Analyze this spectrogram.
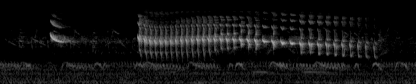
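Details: Water thick-knee recorded at 09:09 on 25 December 2021 at Gowrie dam, Djuma Game Reserve, Sabi Sand Wildtuin, South Africa: one sharp high whistle, then a loud pulsing run of about thirty quick piping notes that gently fall in pitch and fade, with soft lower calls behind.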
